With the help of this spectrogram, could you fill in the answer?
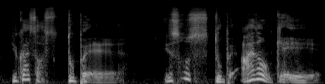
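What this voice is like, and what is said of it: Exaggerated fake Chinese accent. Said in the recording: “cliche hack Chinese accent ... An exaggerated, you know.”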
